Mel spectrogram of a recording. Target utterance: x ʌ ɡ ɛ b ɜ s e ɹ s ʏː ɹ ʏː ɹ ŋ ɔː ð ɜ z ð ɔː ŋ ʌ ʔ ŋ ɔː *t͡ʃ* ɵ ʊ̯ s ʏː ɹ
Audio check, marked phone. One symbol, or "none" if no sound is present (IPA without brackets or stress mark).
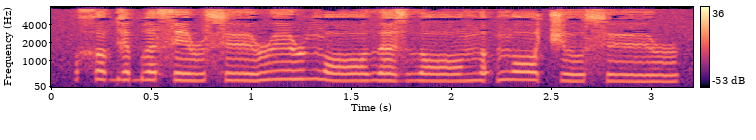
t͡ʃ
